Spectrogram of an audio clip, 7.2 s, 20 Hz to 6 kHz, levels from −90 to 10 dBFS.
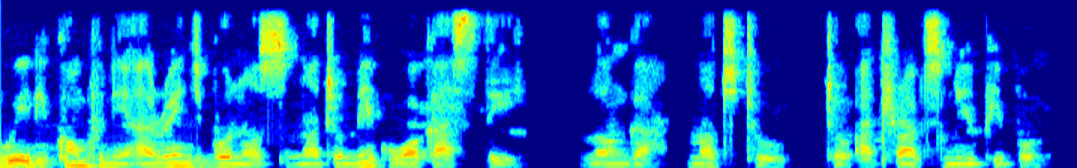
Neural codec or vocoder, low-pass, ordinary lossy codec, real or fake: none; 5.4 kHz; none; real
